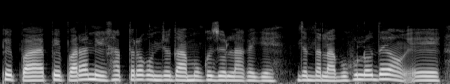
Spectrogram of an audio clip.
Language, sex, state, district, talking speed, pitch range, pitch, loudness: Chakma, female, Tripura, Unakoti, 145 wpm, 185-215 Hz, 195 Hz, -12 LUFS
